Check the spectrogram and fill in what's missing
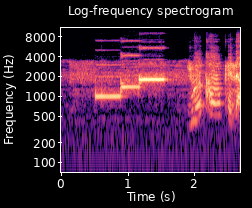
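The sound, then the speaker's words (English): Three steady electronic keypad tones sound in quick succession, each a little higher in pitch, as a phone number is dialed to call someone; then a voice begins talking right after. “So we're calling him right now.”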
